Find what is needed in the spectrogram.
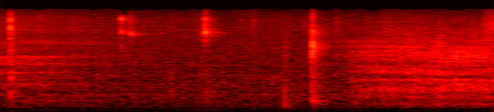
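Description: A few faint, scattered clicks and small knocks of a hand moving on and around a radio set, over the quiet hiss of a small room.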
